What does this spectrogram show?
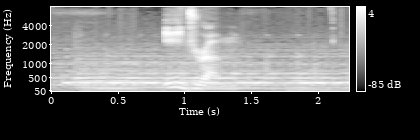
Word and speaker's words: Edrum: Edrum, pronunciation e-drum, meaning lighter night, equivalent to a day in suburbia.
